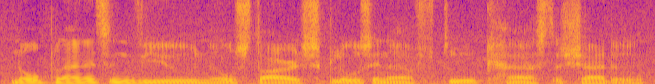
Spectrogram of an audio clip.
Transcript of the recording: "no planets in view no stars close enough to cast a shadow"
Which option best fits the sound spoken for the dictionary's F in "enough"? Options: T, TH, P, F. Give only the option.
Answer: F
